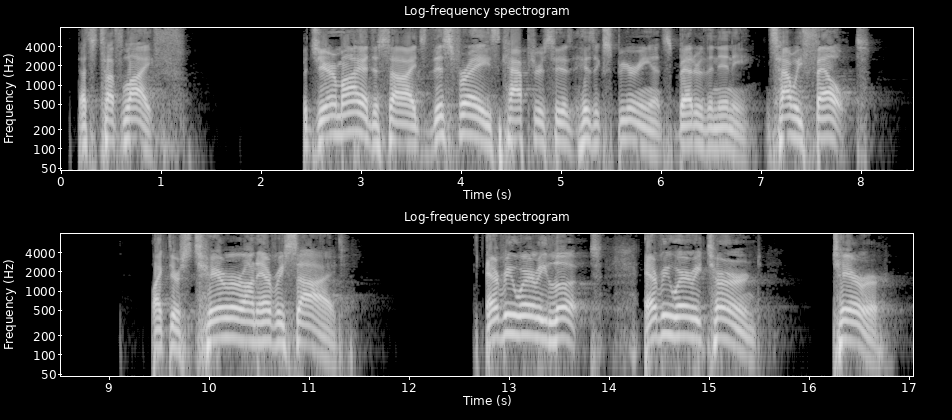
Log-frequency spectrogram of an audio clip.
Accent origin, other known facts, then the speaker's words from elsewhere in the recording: the South, United States; growing up in the South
